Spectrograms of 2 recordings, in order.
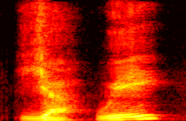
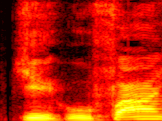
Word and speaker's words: YHWH: bbel disebut sebagai yhwh ada yang bacanya y hwh yahwe Yehova yehua dan sebagainya ada juga menyebutnya hasyem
